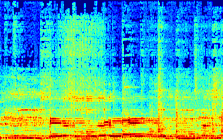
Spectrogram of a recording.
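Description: Live Turkish folk dance tune (oyun havası) played on a plucked bağlama together with an electronic keyboard, running steadily with a shifting melody line.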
